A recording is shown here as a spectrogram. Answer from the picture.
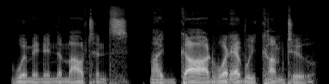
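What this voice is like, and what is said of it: Put-on voice of a grumbling man. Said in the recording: “That's not British accent. That's just some guy.”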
